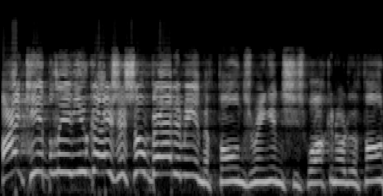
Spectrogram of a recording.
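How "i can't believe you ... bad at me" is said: shrill, scolding shout. Retelling a mom yelling at her kids while walking to the phone, imitating a yelling mom. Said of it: "She's yelling at you".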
